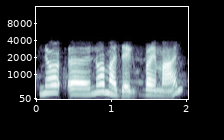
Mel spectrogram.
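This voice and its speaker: A call centre agent heard over a narrow, tinny phone line. The voice is mid-pitched with a foreign accent, and the phrasing is halting and non-native, as in a sales call. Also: animated. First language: not German.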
